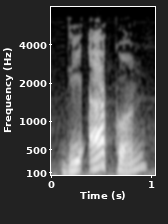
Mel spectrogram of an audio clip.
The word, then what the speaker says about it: diakon: Diakon, pronounced as such in Greek, is a Syrian word meaning servant.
